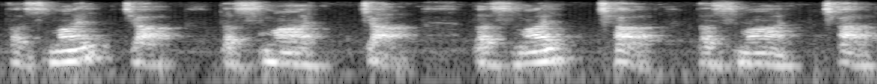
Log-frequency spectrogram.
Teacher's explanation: തസ്മാൽ എന്നുള്ള തകാരത്തിന് ശേഷം ചവർഗത്തിൽ ച ഛ ജ ഝ ഈ 4 അക്ഷരങ്ങൾ എടുക്കുകയാണെങ്കിൽ അതൊക്കെ ദ്വിത്വം ആക്കി വേണ്ടു.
